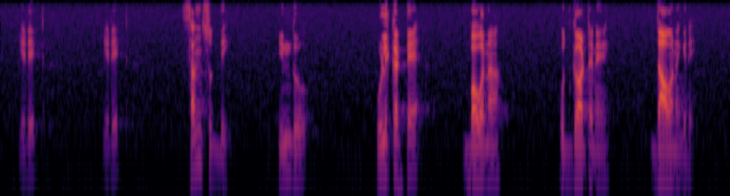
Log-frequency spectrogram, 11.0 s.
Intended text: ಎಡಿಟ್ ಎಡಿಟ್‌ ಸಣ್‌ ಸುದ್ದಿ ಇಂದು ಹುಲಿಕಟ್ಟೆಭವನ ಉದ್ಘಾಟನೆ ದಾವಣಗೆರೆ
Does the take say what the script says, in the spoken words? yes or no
yes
